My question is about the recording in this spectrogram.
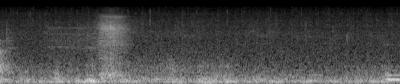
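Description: Steady rain with a low rumble of thunder, a storm ambience running under the reading, with a short hiss about a second in.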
